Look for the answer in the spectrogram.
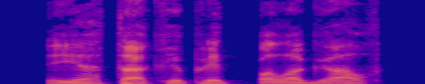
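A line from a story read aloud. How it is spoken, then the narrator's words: Scientist's mutter. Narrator (Russian): пробормотал ученый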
